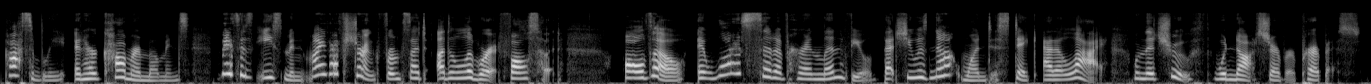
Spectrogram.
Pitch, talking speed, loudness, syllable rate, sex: 270 Hz, 180 wpm, -19 LUFS, 5.4 syllables/s, female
